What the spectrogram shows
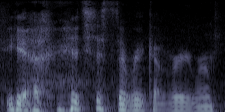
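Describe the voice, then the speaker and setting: A woman's voice: rumbling low, normal speed, dark tone, husky. Reassuring middle-aged mother, chatting casually. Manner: reassuring, coaxing, simple explanations. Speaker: parent looking after a patient. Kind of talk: casual chat. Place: small recovery room, indoors.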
